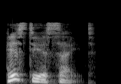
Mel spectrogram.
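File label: "histiocyte", British English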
